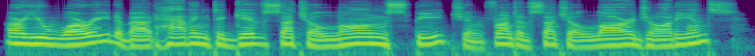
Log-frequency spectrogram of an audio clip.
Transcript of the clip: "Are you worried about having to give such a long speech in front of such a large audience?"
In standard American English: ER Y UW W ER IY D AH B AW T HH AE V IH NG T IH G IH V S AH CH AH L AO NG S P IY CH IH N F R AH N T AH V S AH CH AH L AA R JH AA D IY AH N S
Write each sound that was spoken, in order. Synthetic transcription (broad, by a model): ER Y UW W ER IY D AH B AW T HH AE V IH NG T IH G IH V S AH CH AH L AO NG S P IY CH IH N F R AH N T AH V S AH CH AH L AA R JH AA D IY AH N S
